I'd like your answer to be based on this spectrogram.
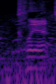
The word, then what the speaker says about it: Clint: Clint, C-L-I-N-T, Herring, H-E-R-R-I-N-G.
